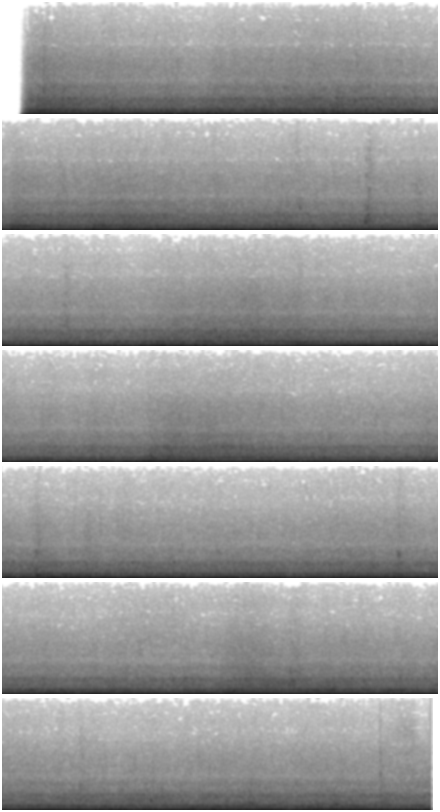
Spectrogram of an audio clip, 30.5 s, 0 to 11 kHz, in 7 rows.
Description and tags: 2x115HP Yamaha
I recorded the sound of a twin engine motor boat on a boat trip in the ocean. These are twin 115HP 4 Stroke Yamaha engines
boat, boat-engine, boat-running, engine, engine-running, motor, motor-boat, suzuki, suzuki-engine, yamaha, yamaha-engine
